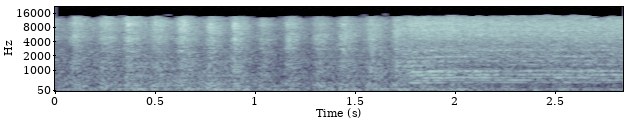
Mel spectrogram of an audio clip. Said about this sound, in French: C'était sûr que c'est l'Orient Express ? C'est un train.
